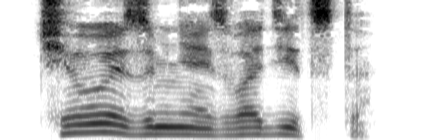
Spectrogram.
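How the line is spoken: Mutter. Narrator (Russian): пробурчал он

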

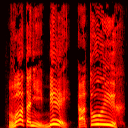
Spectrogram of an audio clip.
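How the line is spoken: Boys shrieking excitedly. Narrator (Russian): Визжали мальчишки

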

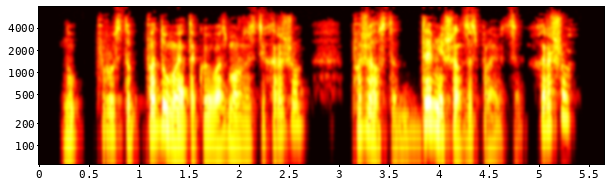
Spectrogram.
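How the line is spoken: Very quiet. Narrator (Russian): Очень тихо Кэрол произнесла

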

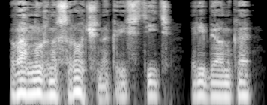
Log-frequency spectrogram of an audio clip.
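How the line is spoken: Quiet. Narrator (Russian): тихо сказал Альберт

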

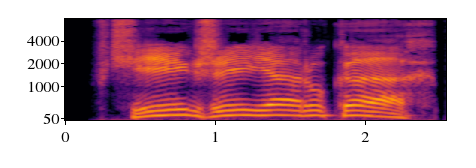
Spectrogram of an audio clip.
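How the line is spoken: Booming muffled voice from helmet. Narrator (Russian): прогудел он из глубин шлема

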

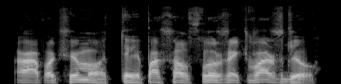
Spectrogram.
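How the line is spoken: Grim question. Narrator (Russian): Мрачно спросил Торин

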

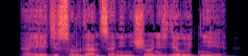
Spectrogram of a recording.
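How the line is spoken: Trembling voice. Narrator (Russian): Дрогнувшим голосом поинтересовался Олег

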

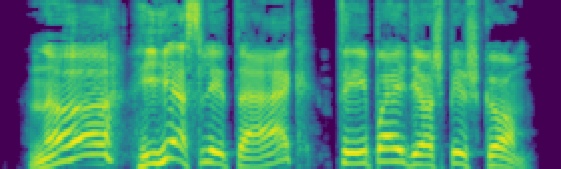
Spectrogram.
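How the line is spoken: Shout. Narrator (Russian): крикнул человек на острове

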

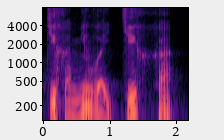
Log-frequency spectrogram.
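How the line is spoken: Whisper. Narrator (Russian): прошептал

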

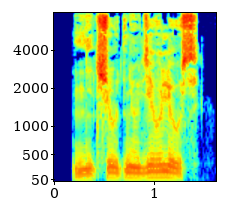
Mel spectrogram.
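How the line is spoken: Grumbling. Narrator (Russian): проворчал Кириус

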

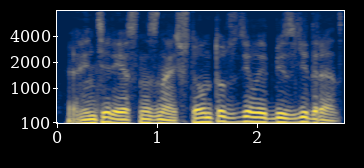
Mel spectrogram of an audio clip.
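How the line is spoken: Through gritted teeth. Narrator (Russian): сквозь зубы процедил Шанден

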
